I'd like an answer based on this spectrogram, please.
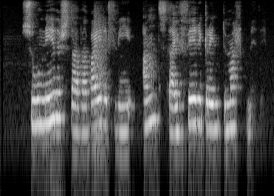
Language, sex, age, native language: Icelandic, female, 11, Icelandic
